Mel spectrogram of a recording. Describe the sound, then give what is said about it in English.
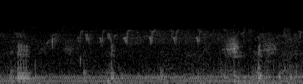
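Wild birds call in a little hollow along Cataract Creek, short high chirps and tweets popping up irregularly over a steady low hum and a constant wash of background noise. “I'm here along Cataract Creek still, and I'm in a cool little hollow, and the birds are all here.”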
